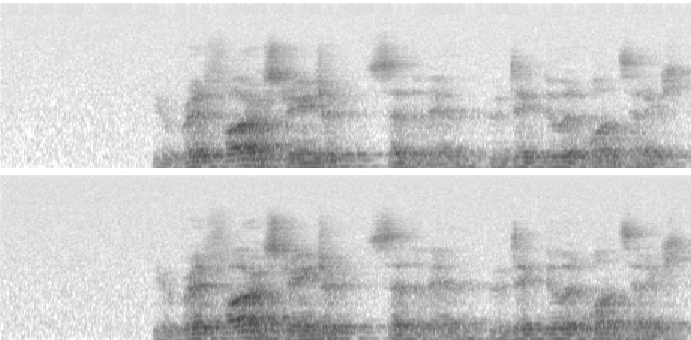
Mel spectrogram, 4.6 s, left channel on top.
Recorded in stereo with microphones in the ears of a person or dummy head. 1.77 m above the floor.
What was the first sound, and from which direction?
A man speaking, 25° left (ahead or behind).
